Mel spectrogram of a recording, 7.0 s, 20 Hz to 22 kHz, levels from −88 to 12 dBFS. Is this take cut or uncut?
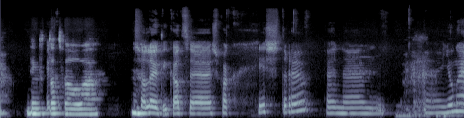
uncut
